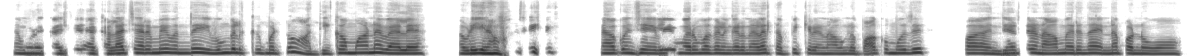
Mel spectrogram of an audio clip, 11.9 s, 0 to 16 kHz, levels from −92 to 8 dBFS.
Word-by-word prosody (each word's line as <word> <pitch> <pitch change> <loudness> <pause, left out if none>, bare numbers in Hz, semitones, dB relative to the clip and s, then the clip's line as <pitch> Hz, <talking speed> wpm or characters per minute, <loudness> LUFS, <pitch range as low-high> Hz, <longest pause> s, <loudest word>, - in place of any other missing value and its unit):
நம்மோட 195 -2 -1 0.2
கல்ச்சர் 210 +4 -6
அ - - +2
கலாச்சாரமே 230 +4 +2
வந்து 230 +2 +1
இவுங்களுக்கு 225 +1 +1
மட்டும் 255 +7 -1
அதிகமான 225 +9 +1 0.2
வேல, 205 0 +3 0.5
அப்டிங்கிற 200 +1 +6
மாதிரி 280 0 -5 0.7
நான் 220 0 0
கொஞ்சம் 225 -1 0
இளைய 215 +2 0
மருமகள்ங்குறனால 215 -1 0
தப்பிக்கிறேன். 195 +1 -5
நான் 190 0 -2
அவுங்கள 190 0 -3
பாக்கும்போது, 220 +3 0 0.4
அப்பா! 220 -1 -2 0.2
இந்த 180 0 -2
இடத்துல 235 +3 -2
நாம 210 +3 0
இருந்தா 215 +1 0
என்ன 205 +2 -1
பண்ணுவோம்? 185 -2 0
215 Hz, 130 wpm, -22 LUFS, 195-225 Hz, 0.7 s, அப்டிங்கிற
